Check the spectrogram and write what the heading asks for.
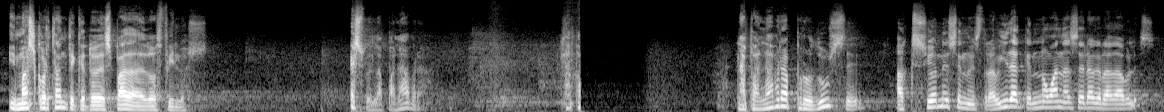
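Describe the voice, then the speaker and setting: A male pastor preaching a lively sermon to his congregation, full of rhetorical questions, moving between loud exclamations and hushed asides. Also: fairly high pitch, measured pace, long pauses. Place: church hall. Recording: long church-hall reverb.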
